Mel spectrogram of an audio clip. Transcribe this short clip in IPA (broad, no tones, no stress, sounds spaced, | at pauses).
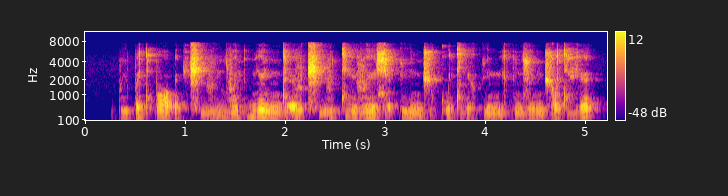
p i p ɛ tʲ p ɔ ʔ ɛ k ʈ͡ʂʰ ḭ v ḭ ʎ v ɛ̃ k bʲ ɛ̃ ʎ n d ɛ̰ v ʈ͡ʂʰ ḭ v tʲ e v e ɕ ɛ̰ k i n d͡ʒ ʏ kʷʼ ɛ tʲ lʲ ɤ k i mʲ ɛ̰ k n z ʏ n d͡ʒ ɔ tʲ vʲ ɛ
